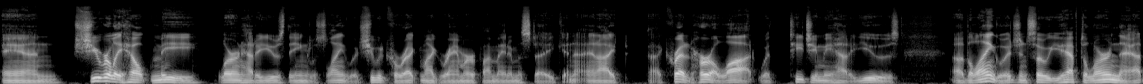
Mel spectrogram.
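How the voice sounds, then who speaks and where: At a fairly quick pace, a man talks in a very deep, low voice with ordinary pitch variation, in a very clean recording with a silent background. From West Texas, Lubbock. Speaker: radio play-by-play announcer. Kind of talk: interview. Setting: studio. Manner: loose, relaxed.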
